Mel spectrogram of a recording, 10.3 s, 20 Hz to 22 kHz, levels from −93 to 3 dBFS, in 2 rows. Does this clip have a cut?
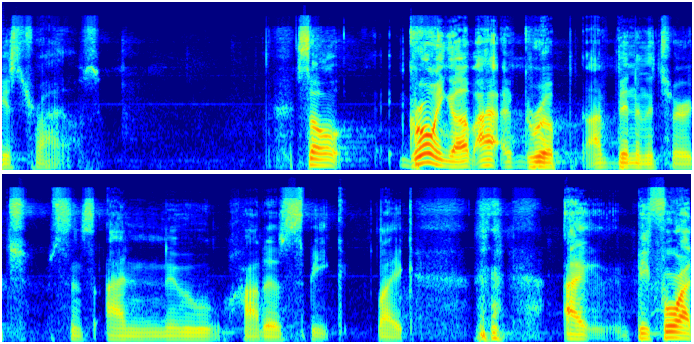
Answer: no; 0 cuts

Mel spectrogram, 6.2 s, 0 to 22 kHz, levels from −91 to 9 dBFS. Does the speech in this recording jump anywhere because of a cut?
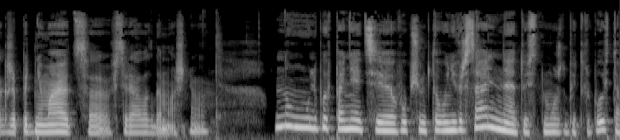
no; 0 cuts

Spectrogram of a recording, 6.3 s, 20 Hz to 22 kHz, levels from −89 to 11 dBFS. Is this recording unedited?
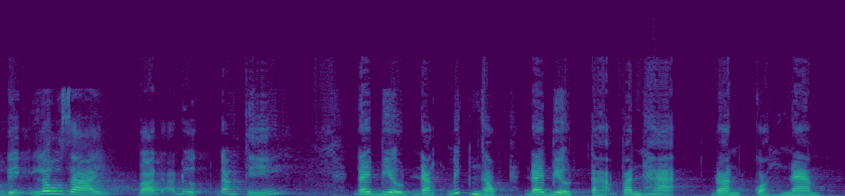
no; 2 cuts; at 2.5 s, 3.8 s

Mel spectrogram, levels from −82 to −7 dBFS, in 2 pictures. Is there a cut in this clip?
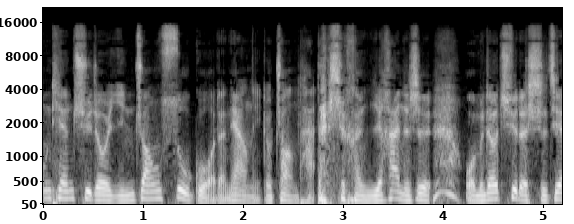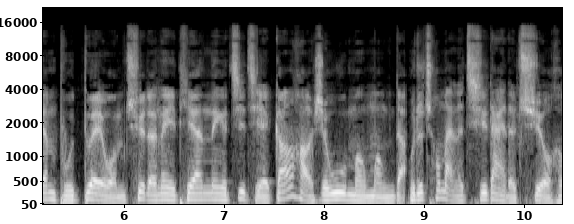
yes; 2 cuts; at 2.7 s, 8.8 s

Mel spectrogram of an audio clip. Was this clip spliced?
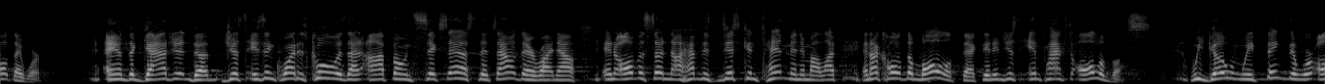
yes; 1 cut; at 2.2 s

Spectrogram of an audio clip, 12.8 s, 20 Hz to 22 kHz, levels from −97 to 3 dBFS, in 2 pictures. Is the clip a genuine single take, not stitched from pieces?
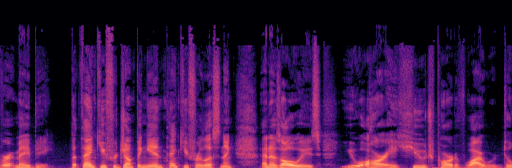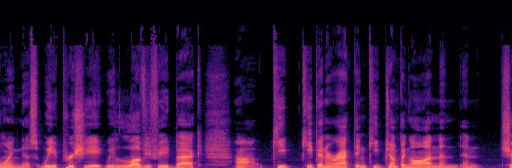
yes; 0 cuts

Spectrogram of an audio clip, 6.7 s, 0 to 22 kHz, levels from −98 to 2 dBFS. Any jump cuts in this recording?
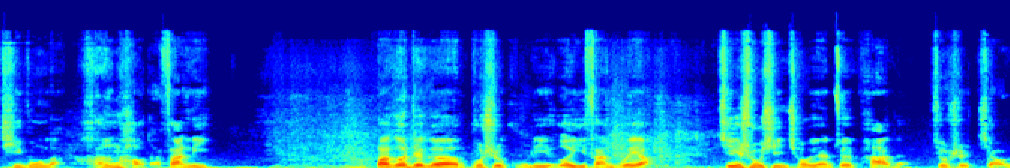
no; 0 cuts

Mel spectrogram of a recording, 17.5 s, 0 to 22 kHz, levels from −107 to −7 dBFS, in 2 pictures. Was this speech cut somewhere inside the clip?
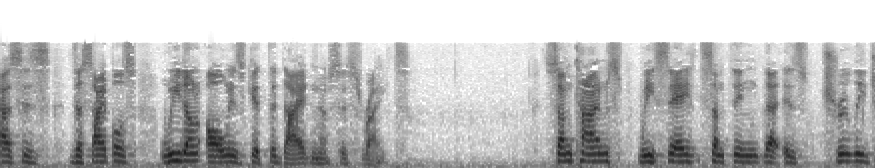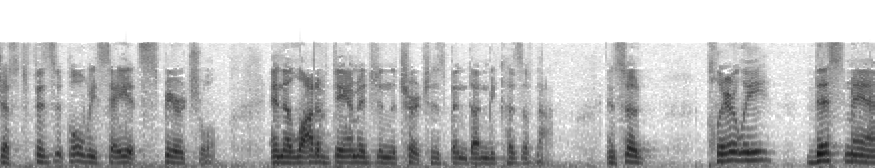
yes; 1 cut; at 14.7 s

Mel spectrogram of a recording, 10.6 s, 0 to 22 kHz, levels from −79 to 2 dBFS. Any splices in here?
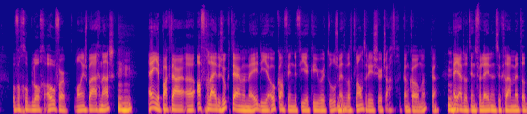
yes; 2 cuts; at 6.7 s, 8.6 s

